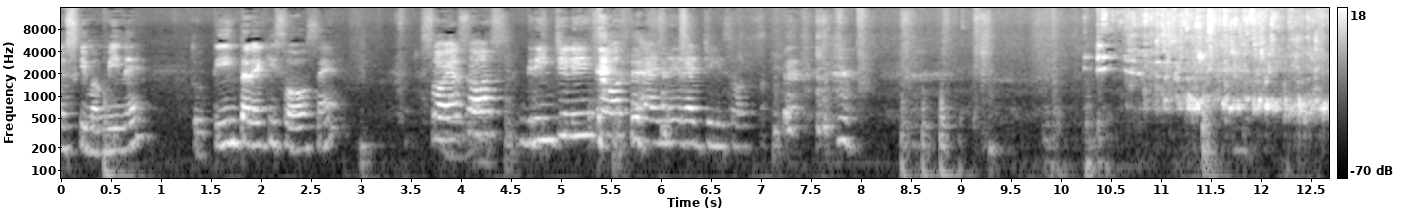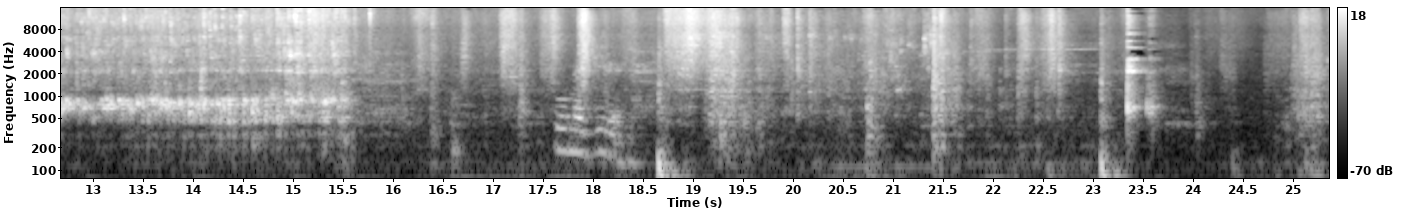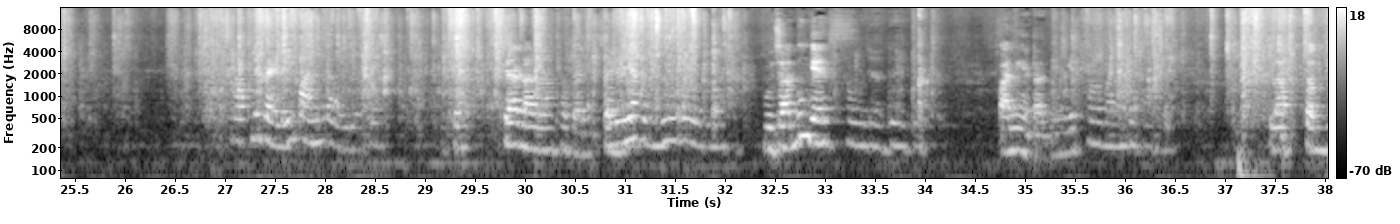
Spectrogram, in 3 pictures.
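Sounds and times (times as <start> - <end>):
kitchen utensils and pans clinking: 10.2 - 13.8
water pouring: 10.4 - 15.8.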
